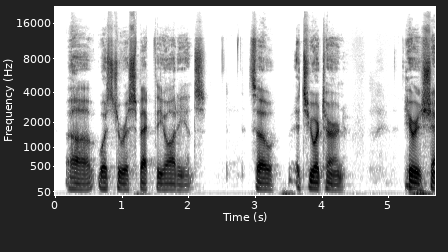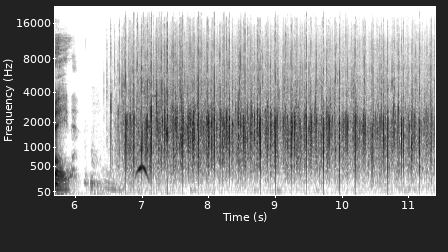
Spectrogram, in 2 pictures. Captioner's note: audience applauding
